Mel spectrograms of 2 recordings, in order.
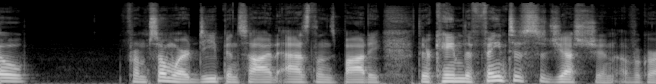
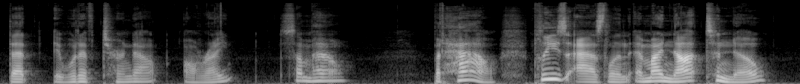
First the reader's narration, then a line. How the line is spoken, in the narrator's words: said Lucy rather faintly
